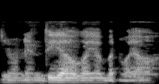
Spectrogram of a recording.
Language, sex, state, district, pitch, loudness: Hindi, male, Bihar, Araria, 100 Hz, -16 LUFS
